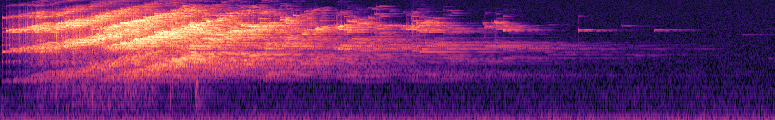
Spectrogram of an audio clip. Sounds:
wind chime, chime, bell

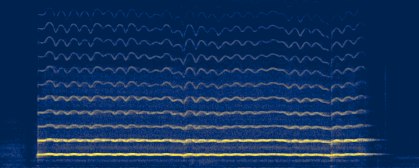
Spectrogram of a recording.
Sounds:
music, wind instrument, musical instrument

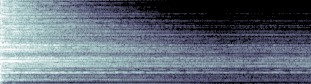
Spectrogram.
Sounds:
percussion, musical instrument, cymbal, music, hi-hat

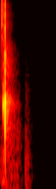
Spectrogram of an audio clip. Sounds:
hands, finger snapping

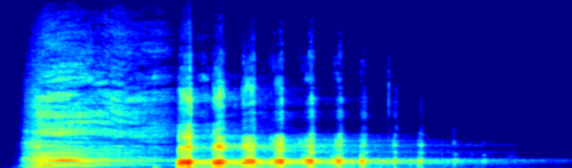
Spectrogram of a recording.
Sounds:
laughter, human voice

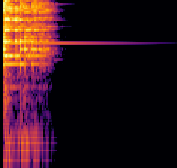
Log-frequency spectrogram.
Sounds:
domestic sounds, cutlery, dishes, pots and pans

